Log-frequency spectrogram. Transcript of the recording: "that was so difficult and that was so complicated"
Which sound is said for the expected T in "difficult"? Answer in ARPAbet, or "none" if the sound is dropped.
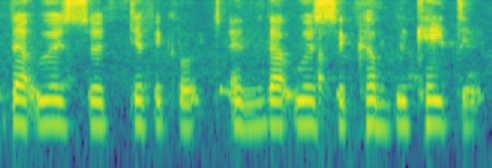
T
